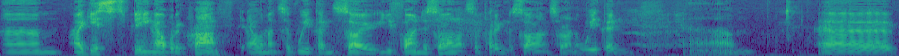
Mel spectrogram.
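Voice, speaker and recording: A man's voice: lowish voice, animated, unhurried, highs cut off. A man with a New Zealand accent, a game developer answering interview questions in a thoughtful, rambling way with many fillers and restarts. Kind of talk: casual interview answers over an online call.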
